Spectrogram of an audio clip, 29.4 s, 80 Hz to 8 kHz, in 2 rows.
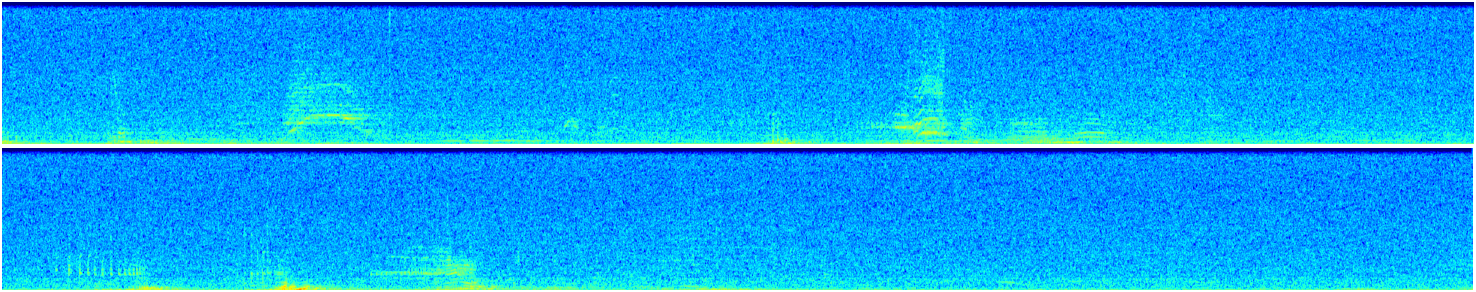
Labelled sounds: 2.8	3.6	humpback whale, 1.2 to 3.5 kHz
8.7	9.5	humpback whale, 0.80 to 3.2 kHz
15.9	16.2	humpback whale, 0.90 to 1.4 kHz
18.4	19.5	humpback whale, 0.90 to 1.7 kHz

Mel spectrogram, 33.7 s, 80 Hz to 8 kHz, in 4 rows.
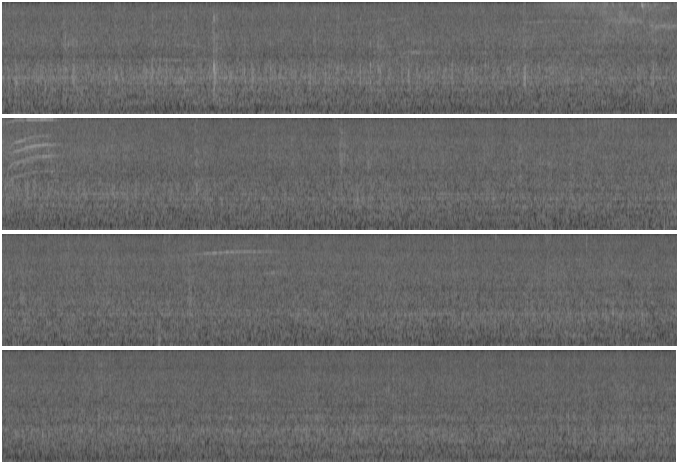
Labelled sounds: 19.2	20.3	killer whale, southern resident, 4.4 to 5.3 kHz

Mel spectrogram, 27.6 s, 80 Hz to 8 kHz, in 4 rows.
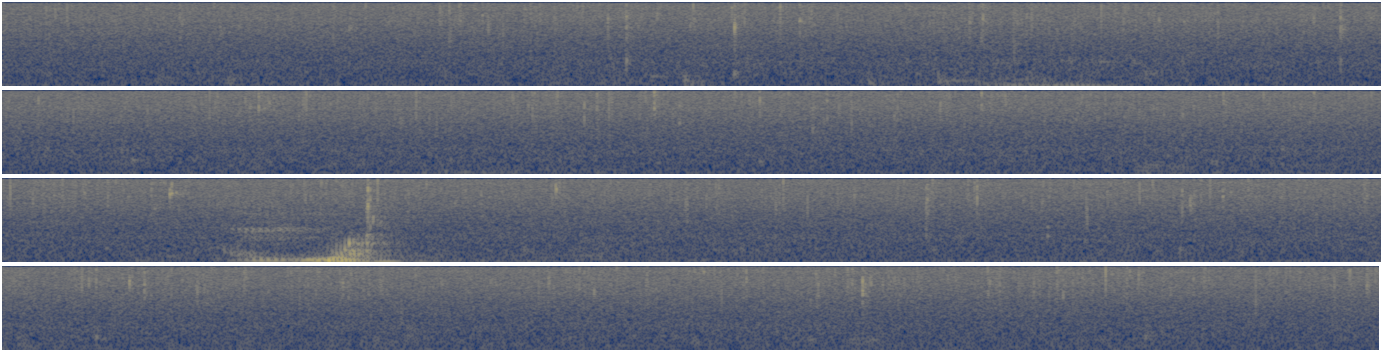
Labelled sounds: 14.9	15.4	humpback whale, 1.1 to 1.4 kHz

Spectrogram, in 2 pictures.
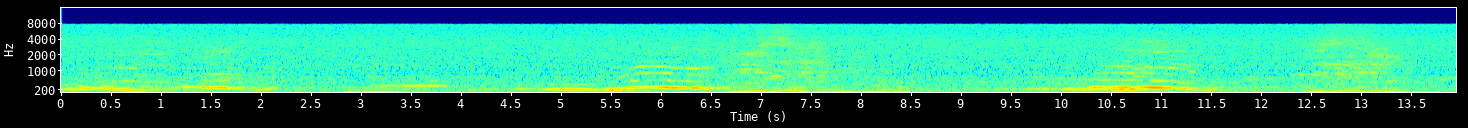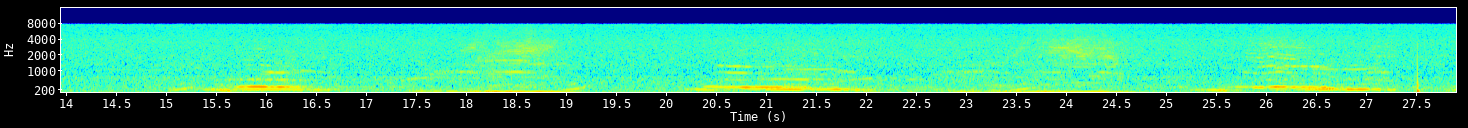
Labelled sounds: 1.4	1.7	humpback whale, 2.2 to 2.4 kHz
5.7	7.1	humpback whale, 0.83 to 2.3 kHz
10.4	11.2	humpback whale, 0.86 to 2.4 kHz
12.3	12.9	humpback whale, 0.80 to 1.4 kHz
16.0	16.2	humpback whale, 0.83 to 0.99 kHz
17.6	18.1	humpback whale, 0.80 to 1.1 kHz
20.5	21.9	humpback whale, 0.86 to 1.3 kHz
24.0	24.3	humpback whale, 2.0 to 2.5 kHz
25.9	27.1	humpback whale, 0.99 to 1.3 kHz

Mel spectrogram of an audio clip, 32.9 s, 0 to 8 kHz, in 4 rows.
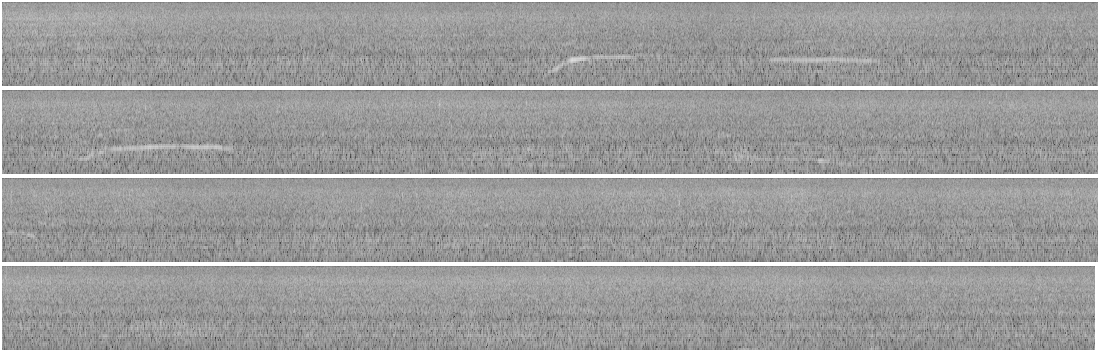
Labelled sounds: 4.2	4.8	humpback whale, 0.78 to 1.1 kHz
5.7	6.4	humpback whale, 0.88 to 2.0 kHz
9.0	10.0	humpback whale, 0.84 to 1.1 kHz
16.5	16.7	humpback whale, 0.88 to 1.2 kHz

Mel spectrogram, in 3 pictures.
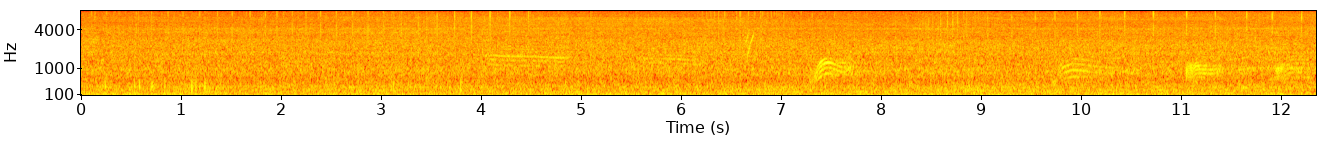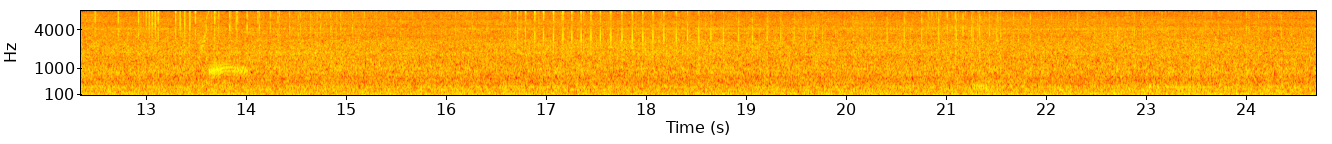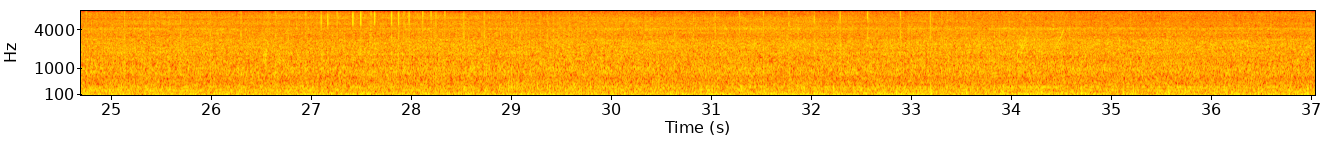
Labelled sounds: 4.1	4.9	killer whale, southern resident, 1.4 to 1.6 kHz

